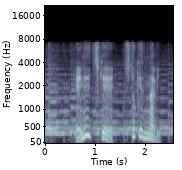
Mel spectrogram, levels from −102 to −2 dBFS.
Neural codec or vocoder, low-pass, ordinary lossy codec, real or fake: codec, 16 kHz in and 24 kHz out, 1 kbps, XY-Tokenizer; 7.2 kHz; AAC, 32 kbps; fake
